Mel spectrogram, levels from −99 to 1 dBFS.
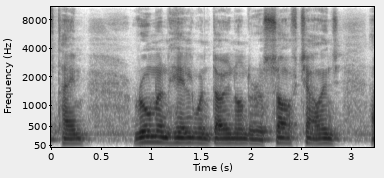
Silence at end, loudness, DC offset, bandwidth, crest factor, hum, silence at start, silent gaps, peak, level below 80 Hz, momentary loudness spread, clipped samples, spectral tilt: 0 s; -16 LUFS; under 0.1%; 11 kHz; 16 dB; none; 0 s; none; 0 dBFS; -68 dBFS; 12 LU; under 0.1%; -5 dB/octave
